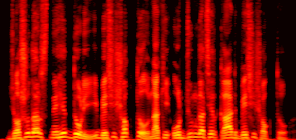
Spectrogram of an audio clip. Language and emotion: Bengali, neutral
